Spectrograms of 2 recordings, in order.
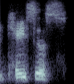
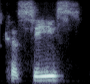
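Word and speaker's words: CASIS: for that is c-a-s-i-s we tend to stay cases but depending on which part of the U.S I'm in or which country I'm in it's Cassis it's cases it's different pronunciations none of them are wrong all of them are right doesn't matter how you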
